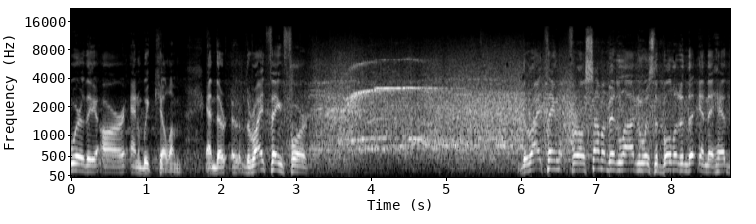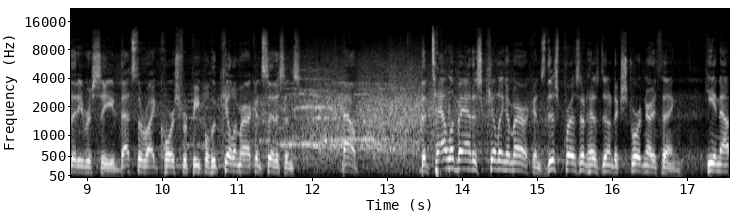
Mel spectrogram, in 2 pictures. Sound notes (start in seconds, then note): 2.2 applause; 12.2 applause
